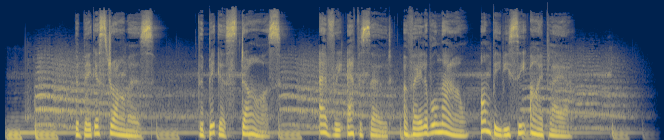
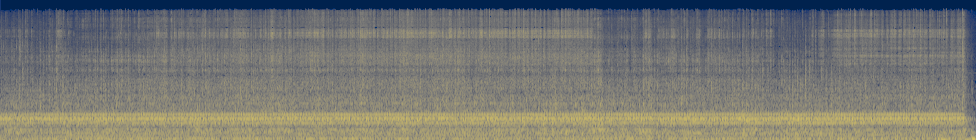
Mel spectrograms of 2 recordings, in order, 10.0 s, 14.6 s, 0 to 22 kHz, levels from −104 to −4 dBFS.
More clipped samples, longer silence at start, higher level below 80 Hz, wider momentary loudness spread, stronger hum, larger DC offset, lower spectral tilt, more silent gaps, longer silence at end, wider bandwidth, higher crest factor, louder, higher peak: neither; about the same, 0.05 s vs 0 s; second, -44 dBFS vs -38 dBFS; first, 18 LU vs 2 LU; neither; neither; first, -5 dB/octave vs -3.5 dB/octave; neither; first, 0.55 s vs 0 s; about the same, 17 kHz vs 17 kHz; about the same, 16 dB vs 16 dB; first, -20 LUFS vs -27 LUFS; first, -6 dBFS vs -12 dBFS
